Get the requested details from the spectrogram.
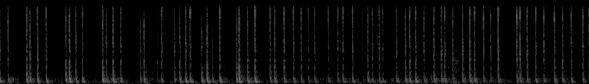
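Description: Long acrylic nails rapidly tap and scratch the inside of a closed glass car side window, with rain droplets on the outside of the pane and the side mirror visible. The result is a quick, uneven run of short, sharp clicks with bright, crisp edges and almost no ring, under a faint scraping texture.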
